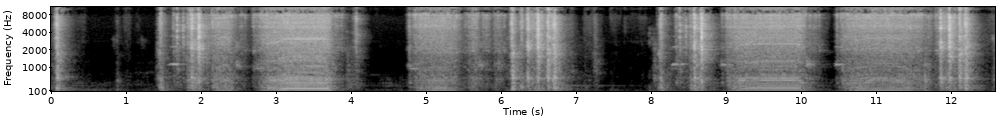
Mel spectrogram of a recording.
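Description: A sewing machine runs topstitching along folded fabric in several short bursts separated by pauses, with handling noises between the runs.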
